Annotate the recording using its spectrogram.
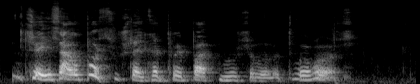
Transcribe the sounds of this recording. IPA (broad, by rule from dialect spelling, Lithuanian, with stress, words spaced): ˈt͡ʃʲɛ jɪs ˈsɑːʋʊ ˈpʊsʲ ʊʃ ˈtɐɪ kɐt pʲrʲɪ ˈpɐt ˈmuːsʊ tʋoːˈroːs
